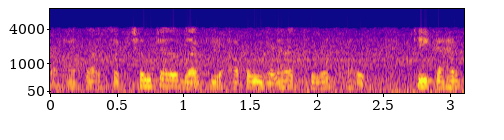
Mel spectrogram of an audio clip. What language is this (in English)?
Marathi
